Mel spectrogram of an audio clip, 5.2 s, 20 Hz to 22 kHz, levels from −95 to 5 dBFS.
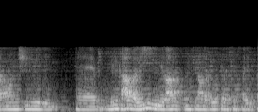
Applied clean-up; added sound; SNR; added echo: neural separator model SepFormer DNS4.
